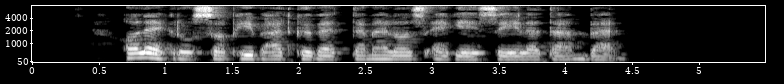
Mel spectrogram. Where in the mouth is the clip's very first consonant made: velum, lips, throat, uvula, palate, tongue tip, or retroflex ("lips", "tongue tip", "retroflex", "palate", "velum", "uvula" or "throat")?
tongue tip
